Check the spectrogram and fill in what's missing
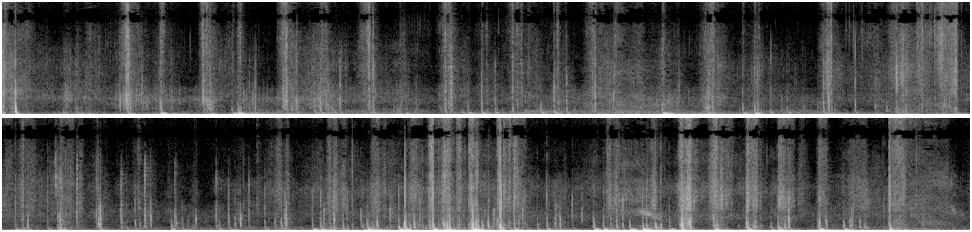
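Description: Black leather-gloved fingertips tap the back of a small, solid blue smartphone in a clear MagSafe-style plastic case, the same phone that is recording. The taps come quickly and irregularly as dull, low, close-up thuds with very short decay and faint bright clicks. They grow louder and denser around the middle of the clip before settling back to softer tapping.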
